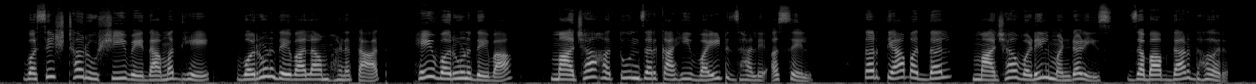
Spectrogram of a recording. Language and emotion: Marathi, neutral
